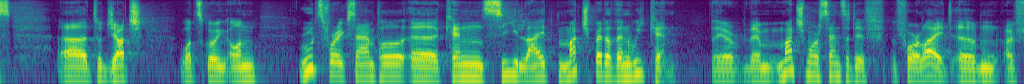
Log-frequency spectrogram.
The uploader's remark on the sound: In front of an audience at Powell’s Books.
